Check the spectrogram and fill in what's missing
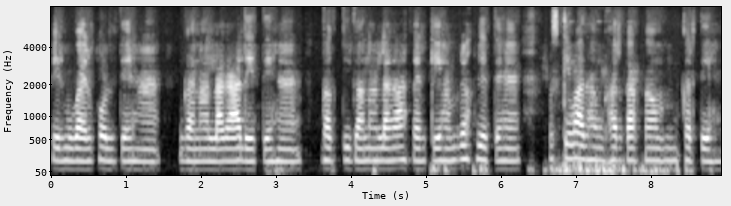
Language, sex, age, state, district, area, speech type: Hindi, female, 30-45, Bihar, Madhepura, rural, spontaneous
